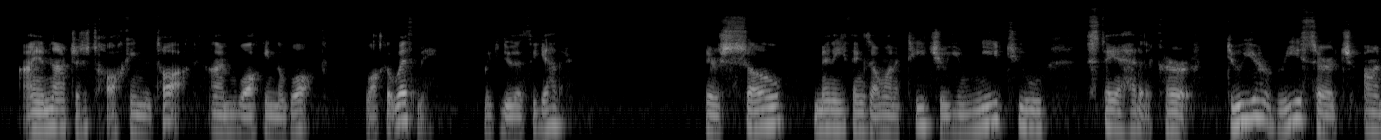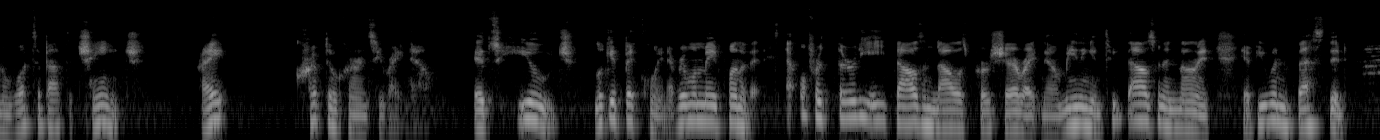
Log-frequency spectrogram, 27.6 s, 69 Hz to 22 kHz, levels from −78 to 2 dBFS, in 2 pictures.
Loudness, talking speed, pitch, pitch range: -38 LUFS, 160 wpm, 120 Hz, 105-145 Hz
